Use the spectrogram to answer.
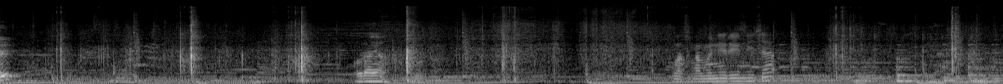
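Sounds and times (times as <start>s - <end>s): background music: 0.0s - 10.0s
scissors snipping bubble wrap: 0.4s - 6.9s, 7.6s - 10.0s.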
